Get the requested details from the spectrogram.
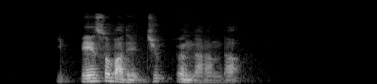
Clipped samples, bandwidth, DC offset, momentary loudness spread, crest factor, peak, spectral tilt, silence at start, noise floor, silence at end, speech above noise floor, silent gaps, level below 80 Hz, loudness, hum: under 0.1%; 11.5 kHz; under 0.1%; 14 LU; 24 dB; -2 dBFS; -5.5 dB/octave; 0.6 s; -86 dBFS; 1.4 s; 64 dB; none; -60 dBFS; -22 LUFS; none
